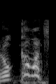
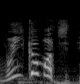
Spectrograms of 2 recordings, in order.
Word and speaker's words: 六日町: はい、俺も中学までは、南魚沼の、これ俺六日町って読みましたけど、これ六日町って言うんですね。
